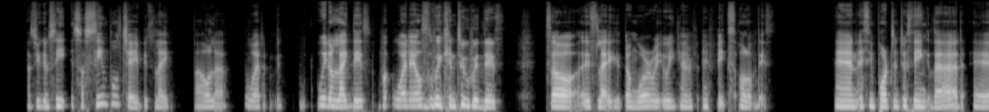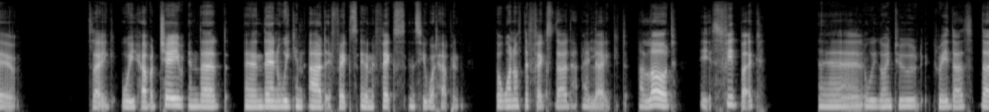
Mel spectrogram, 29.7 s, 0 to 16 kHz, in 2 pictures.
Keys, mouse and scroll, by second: 5.1 click, 14.3 middle click, 14.9 click, 16.9 right click, 18.6-19.7 drag, 19.8 click, 21.4-23.6 middle drag.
